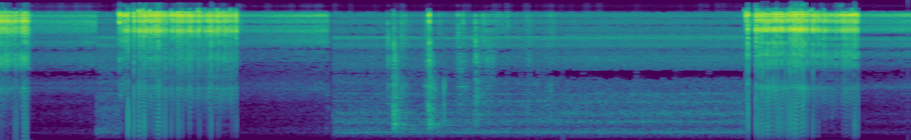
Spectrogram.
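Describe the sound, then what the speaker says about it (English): Plug welds being laid on a car door patch panel: short bursts of harsh buzzing crackle from the welder, separated by quiet gaps with a faint background hum. "Now I'm going to do all the plug welds on the bottom and the sides"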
